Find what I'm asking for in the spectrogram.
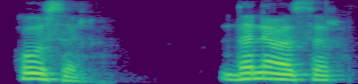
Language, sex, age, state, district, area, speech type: Marathi, female, 45-60, Maharashtra, Nanded, urban, spontaneous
